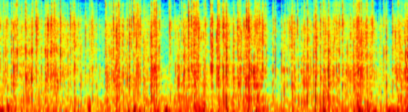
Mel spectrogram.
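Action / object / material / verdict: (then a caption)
scrape / clear plastic zip-lock bag / plastic / none. An empty clear plastic zip-lock bag is crumpled and crinkled by hand. It makes a dense, continuous crackle of bright, papery crinkles with sharp little snaps, and the texture rises and falls steadily throughout.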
